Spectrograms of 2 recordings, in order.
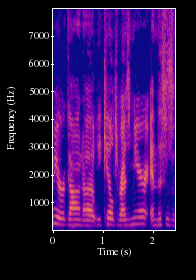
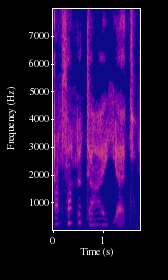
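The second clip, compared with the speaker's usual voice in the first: whispering; 15 dB quieter than usual. Real, not acted. Aside to another player.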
